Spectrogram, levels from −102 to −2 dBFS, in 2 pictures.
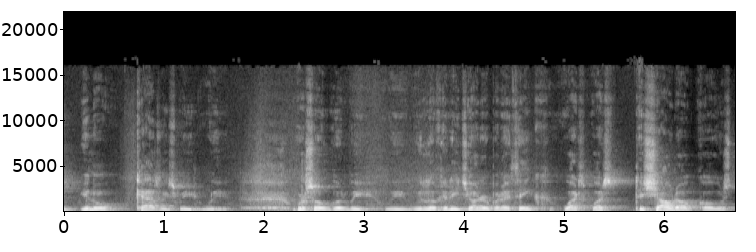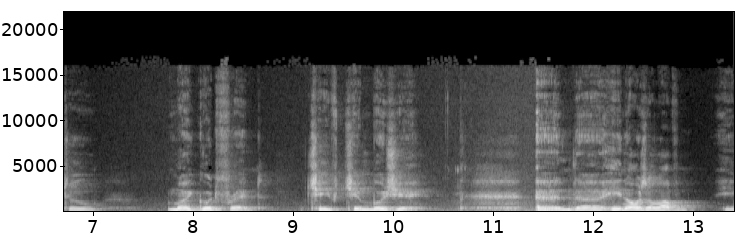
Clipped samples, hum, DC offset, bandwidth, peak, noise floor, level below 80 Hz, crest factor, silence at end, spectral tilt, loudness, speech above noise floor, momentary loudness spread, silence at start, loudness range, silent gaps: under 0.1%; none; under 0.1%; 16.5 kHz; 0 dBFS; -51 dBFS; -50 dBFS; 16 dB; 0 s; -5.5 dB/octave; -17 LUFS; 34 dB; 14 LU; 0 s; 3 LU; none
